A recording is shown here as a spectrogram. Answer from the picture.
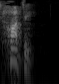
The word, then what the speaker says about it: hoti: That's hati. H-O-T-I, little, nice little Greek word, sometimes pronounced, I guess, and not a long O, it's kind of haughty.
